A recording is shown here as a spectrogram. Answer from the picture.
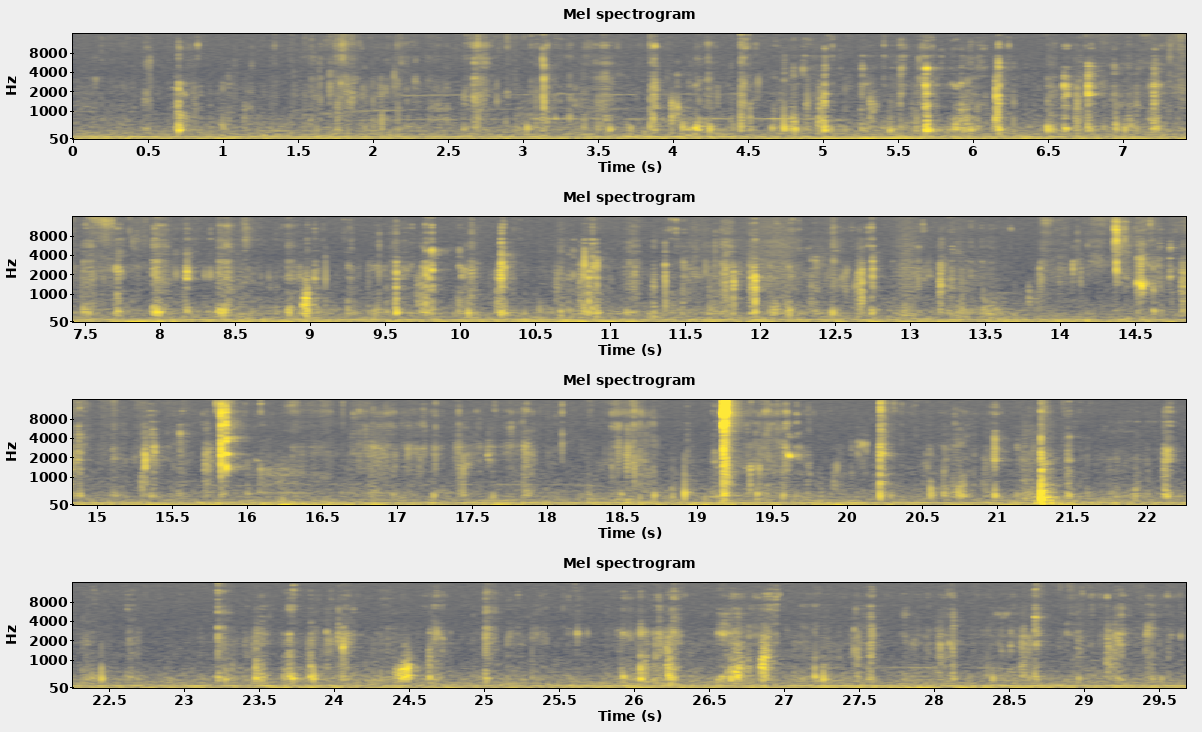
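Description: Close-miked chewing and biting of a chicken tikka wrap: irregular soft crunches and wet mouth clicks, with a few louder, sharper clicks past the middle.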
